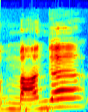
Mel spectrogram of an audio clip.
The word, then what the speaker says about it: manga: Manga, please. Is it so? Manga is the correct way to say it, not manga.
